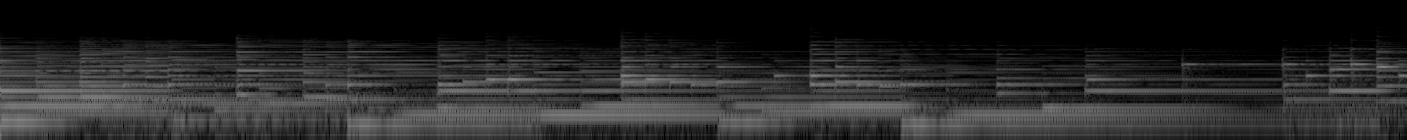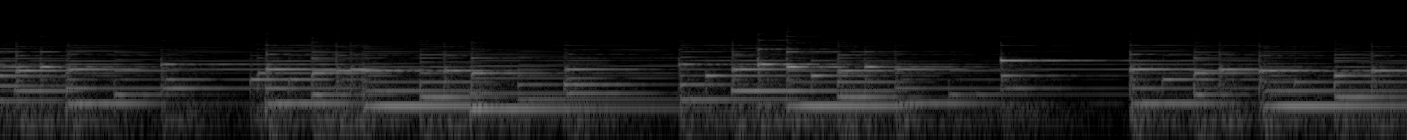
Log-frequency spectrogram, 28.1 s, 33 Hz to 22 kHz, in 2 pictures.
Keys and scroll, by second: 7.0 ctrl+-, 12.6 ctrl+=, 26.5 ctrl+-.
